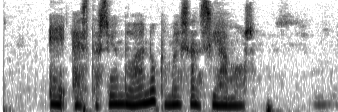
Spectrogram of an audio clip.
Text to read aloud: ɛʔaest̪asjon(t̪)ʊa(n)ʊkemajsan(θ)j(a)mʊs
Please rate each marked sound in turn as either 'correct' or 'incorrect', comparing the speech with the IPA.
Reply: incorrect: d̪, correct, incorrect: s, correct

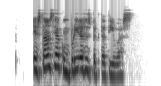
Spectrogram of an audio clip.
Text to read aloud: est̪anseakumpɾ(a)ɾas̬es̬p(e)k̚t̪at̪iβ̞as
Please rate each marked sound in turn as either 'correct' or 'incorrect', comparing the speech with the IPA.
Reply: incorrect: i, correct

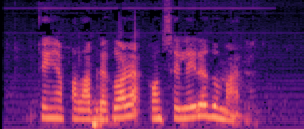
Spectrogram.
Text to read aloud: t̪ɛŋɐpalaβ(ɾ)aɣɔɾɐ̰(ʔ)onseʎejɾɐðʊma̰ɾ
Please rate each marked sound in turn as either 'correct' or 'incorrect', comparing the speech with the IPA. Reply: correct, incorrect: k

